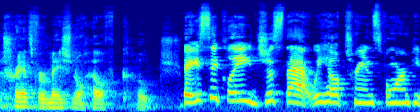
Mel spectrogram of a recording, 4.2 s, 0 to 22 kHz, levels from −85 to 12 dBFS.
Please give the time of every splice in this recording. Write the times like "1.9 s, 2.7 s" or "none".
1.7 s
